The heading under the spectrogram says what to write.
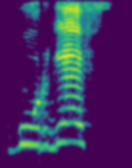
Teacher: La entonación está en la E y termina en S.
